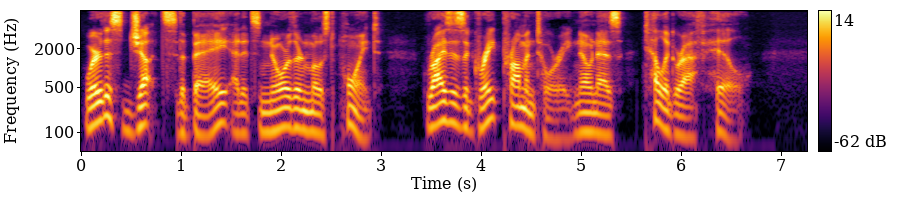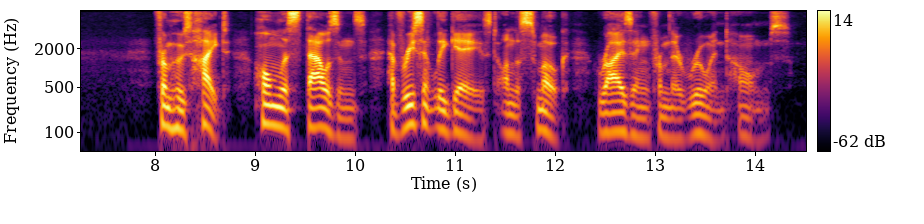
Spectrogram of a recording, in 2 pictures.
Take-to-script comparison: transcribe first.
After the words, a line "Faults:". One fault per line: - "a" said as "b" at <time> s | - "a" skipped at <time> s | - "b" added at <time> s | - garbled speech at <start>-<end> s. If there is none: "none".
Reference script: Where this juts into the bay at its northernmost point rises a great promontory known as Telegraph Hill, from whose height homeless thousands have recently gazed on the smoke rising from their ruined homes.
Where this juts the bay at its northernmost point rises a great promontory known as Telegraph Hill, from whose height homeless thousands have recently gazed on the smoke rising from their ruined homes.
Faults:
- "into" skipped at 1.0 s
